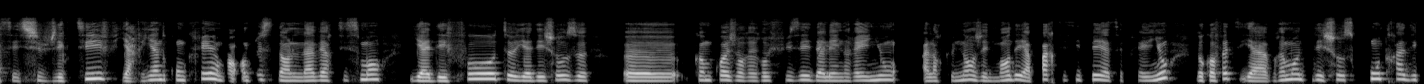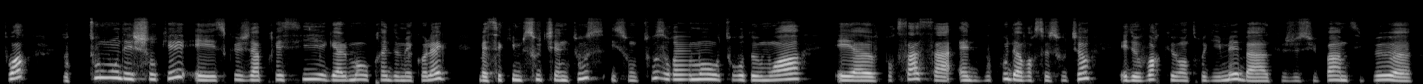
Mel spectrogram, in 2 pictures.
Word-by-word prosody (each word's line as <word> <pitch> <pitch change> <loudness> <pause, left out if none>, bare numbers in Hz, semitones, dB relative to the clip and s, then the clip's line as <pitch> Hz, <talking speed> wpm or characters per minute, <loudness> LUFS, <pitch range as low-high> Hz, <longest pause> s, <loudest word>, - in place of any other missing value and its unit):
c'est 170 -3 -11
subjectif, 185 - +2
il - - -3
y - - +6
a - - +3
rien 205 +6 0
de 215 - 0
concret. 215 +6 +2
En 205 - 0 0.2
en 180 - -2
plus 215 +3 -10
dans 180 -3 +2
l'avertissement, 190 +6 0 0.3
il - - -9
y - - +8
a 165 - +7
des 165 0 +3
fautes, 255 +7 +5
heu, 200 - +5
il 180 - -1
y - - +3
a - - +3
des 180 +1 0
choses, 210 0 0
heu 180 -2 +1 0.4
heu, 170 -1 +4
comme 195 -1 -1
quoi 205 +1 +2
j'aurais 180 -2 -3
refusé 190 +3 -3
d'aller 175 -2 +1
à - - -1
une 170 - -5
réunion. 190 +4 0 0.3
Alors 165 0 -3
que 175 - -14
non, 210 +4 +1
j'ai 175 -2 -4
demandé 200 +6 +1
à 160 - +1
participer 215 -1 -1
à 190 - 0
cette 180 0 -22
réunion. 200 +12 +3 0.3
Donc 180 0 -2
en 185 - +6
fait, 260 +3 -1
il - - -13
y - - +5
a 155 -1 +2
vraiment 205 +9 +1
des 205 -1 -1
choses 205 0 -1 0.2
contradictoires. 245 - +2 0.3
Donc - - -9 0.2
tout 310 - 0
le 315 - +3
monde 300 -3 +3
est 250 - +4
choqué 255 +8 -1
et 190 -1 +3
ce - - -13
que 215 - -6
j'apprécie 210 +4 -2
également 205 +1 0
auprès 205 -1 -4
de 190 - -5
mes 185 0 -3
collègues, 245 +8 0 0.3
bah, 180 -1 +1
c'est 205 - -4
qu'ils 210 - -2
me - - 0
soutiennent 205 -2 -3
tous, 285 +6 -3
ils - - -12
sont 185 -1 -10
tous 285 - -6
vraiment 230 0 +2
autour 210 -1 -3
de 200 -1 +1
moi 220 +6 +4 0.3
et 190 -1 +4
heu, 180 -1 +4
pour 190 - -16
ça, 245 +2 +2
ça 195 -8 -2
aide 190 -2 -3
beaucoup 195 +7 -5
d'avoir 190 -4 0
ce 190 - -8
soutien 235 - -2 0.3
et 190 - -2
de 185 - +2
voir 220 +6 0
qu'entre 185 -2 -5
guillemets, 195 +8 0
bah, 165 -4 0
que 170 - -20
je 165 +1 -17
suis 165 +1 -15
pas 200 +6 -1
un 195 - 0
petit 180 -3 -18
peu, 205 0 +3
heu 165 -2 +1
200 Hz, 225 wpm, -21 LUFS, 180-225 Hz, 0.4 s, y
